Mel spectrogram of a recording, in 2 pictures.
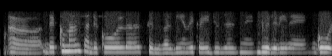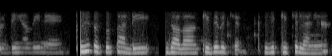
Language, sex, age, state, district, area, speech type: Punjabi, female, 18-30, Punjab, Jalandhar, urban, conversation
